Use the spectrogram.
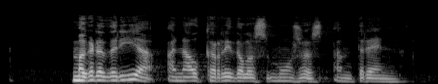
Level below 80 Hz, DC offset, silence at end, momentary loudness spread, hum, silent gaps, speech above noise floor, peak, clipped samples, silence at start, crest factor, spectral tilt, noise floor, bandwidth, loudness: -72 dBFS; under 0.1%; 0.4 s; 14 LU; none; none; 45 dB; -4 dBFS; under 0.1%; 0.75 s; 22 dB; -5.5 dB/octave; -68 dBFS; 10.5 kHz; -24 LUFS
